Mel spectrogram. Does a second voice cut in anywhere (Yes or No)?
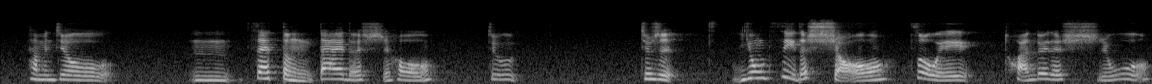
No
